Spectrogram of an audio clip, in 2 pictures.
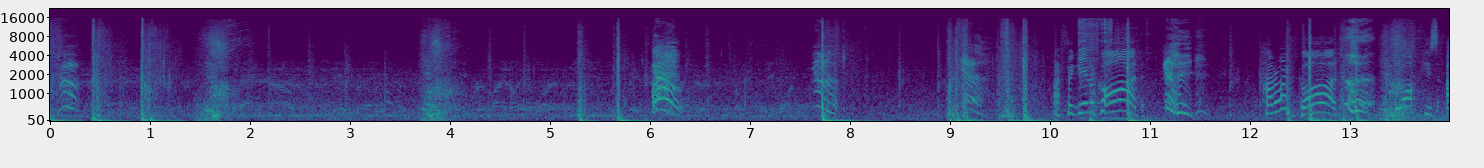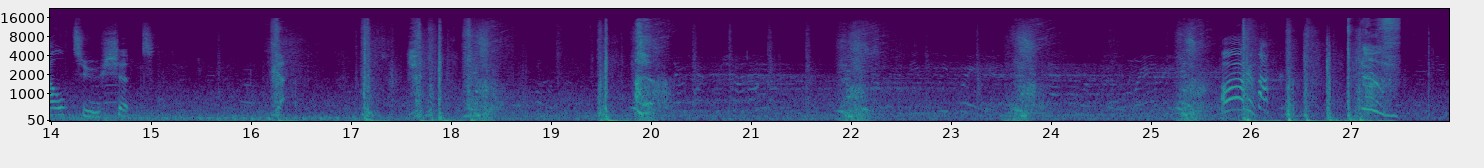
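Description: Fists thump against a body in a fight.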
